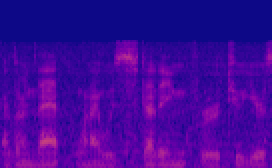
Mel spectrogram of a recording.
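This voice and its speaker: At a moderate pace, a man speaks with a very deep, low pitch over noticeable background noise. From United States (Lithuanian-American). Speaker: clergyman. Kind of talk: interview. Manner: measured, with frequent hesitations.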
